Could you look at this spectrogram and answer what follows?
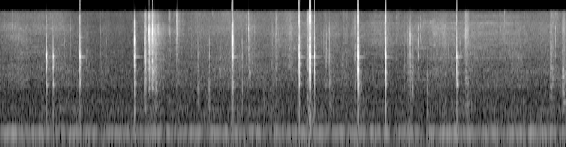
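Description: Scattered, irregular sharp clicks and taps, a dozen or so, with a busier rattling cluster about two and a half seconds in, over a steady low hum.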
